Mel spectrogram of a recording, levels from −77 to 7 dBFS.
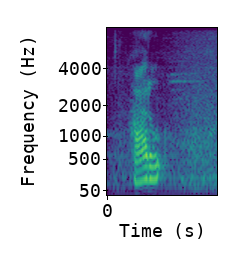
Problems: none marked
